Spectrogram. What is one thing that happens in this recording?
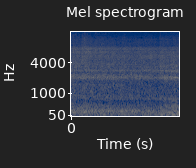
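A second train approaches with a low rumble.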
